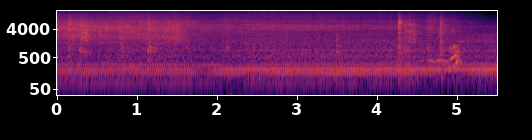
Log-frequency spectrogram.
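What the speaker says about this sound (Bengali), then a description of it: "নুন হলুদ দিয়ে আলুগুলোকেও আমি ভেজে নিচ্ছি" Potatoes frying with salt and turmeric in a pan for a Bengali potol chingri dish, a loud, even hiss of oil with a low steady hum beneath and a few scrapes and clinks near the end.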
